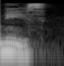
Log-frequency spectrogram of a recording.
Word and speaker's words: Nice: You have Nice, which is a homograph because it can be also pronounced as nice, because that's a standard English word, and so on, so on.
